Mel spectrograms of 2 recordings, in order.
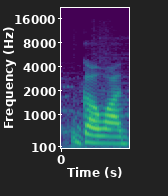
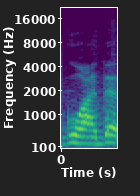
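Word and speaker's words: گوادر: है हवा का दरवाजा तो गवाद नहीं है ग्वादर हैदर क्योंकि बलोची में ग्वाद का मतलब हवा और दर मींस दरवाजा तो जब कोई कहता है गवाद जिन्होने स्पेलिंग इसके बनाए ना वो भी गलत बनाए वो ग्वादर ही बनाया ग्वादर नहीं बनाए तो इसे बेसिकली ग्वादर ही कहते हैं तो ऐसी कुछ कुछ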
